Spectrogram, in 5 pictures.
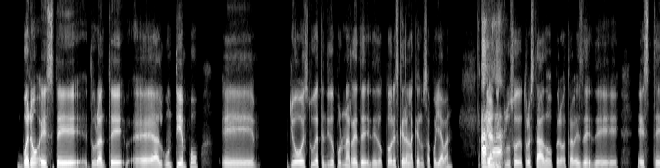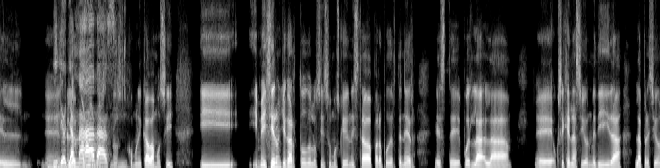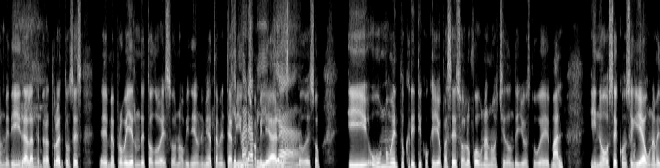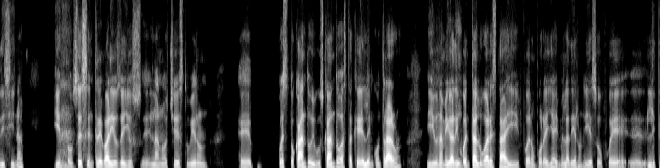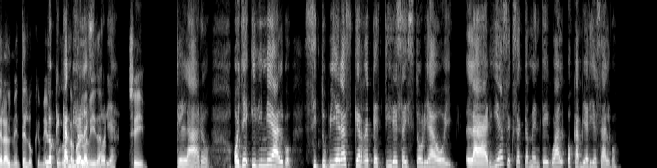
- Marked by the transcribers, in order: other noise
- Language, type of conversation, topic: Spanish, podcast, ¿Cómo fue que un favor pequeño tuvo consecuencias enormes para ti?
